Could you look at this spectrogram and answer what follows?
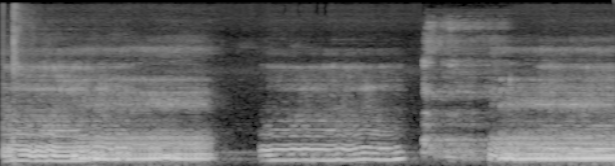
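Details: English bulldog puppies asleep with full bellies on a cold winter night, snoring: loud, low, rattling snores in long breath cycles with brief pauses between them.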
